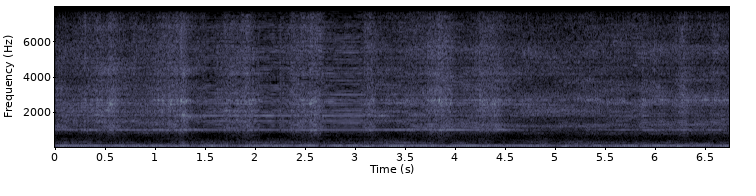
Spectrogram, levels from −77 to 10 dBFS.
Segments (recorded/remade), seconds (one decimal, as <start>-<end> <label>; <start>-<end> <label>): 0.0-1.5 remade; 1.5-3.2 recorded; 3.2-6.7 remade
